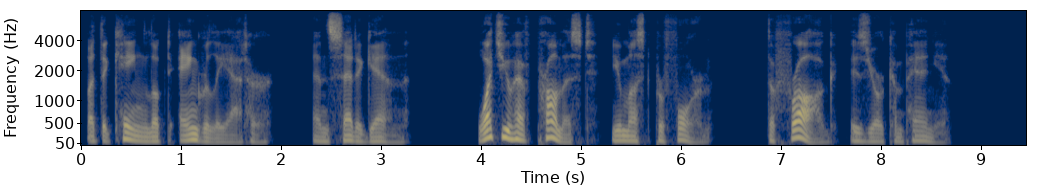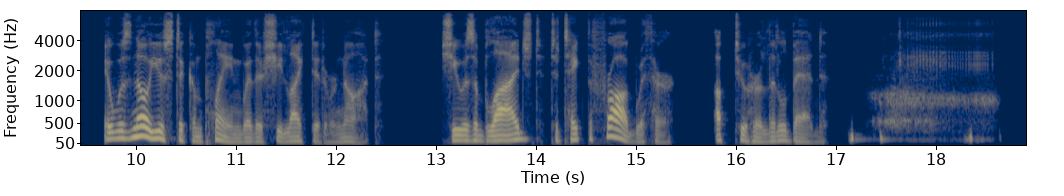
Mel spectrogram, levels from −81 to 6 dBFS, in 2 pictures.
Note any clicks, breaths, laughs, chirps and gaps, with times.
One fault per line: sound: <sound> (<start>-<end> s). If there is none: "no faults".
sound: breath (17.1-18.7 s)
